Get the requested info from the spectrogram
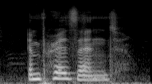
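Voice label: "imprisoned", US English; pronunciations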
